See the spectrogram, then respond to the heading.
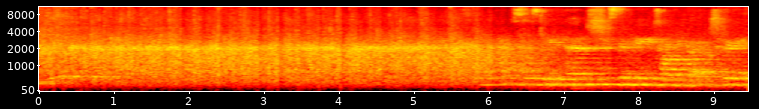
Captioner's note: applause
